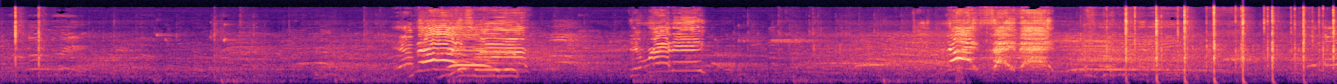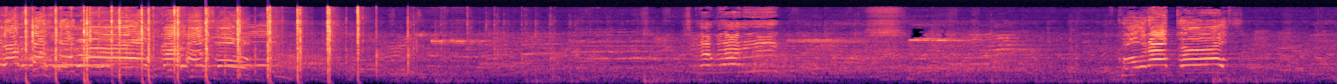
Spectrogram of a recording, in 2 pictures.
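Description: Players and spectators calling out and cheering in a big gym. In the middle comes a quick, uneven run of about twenty sharp slaps, lasting several seconds, over many voices at once.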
